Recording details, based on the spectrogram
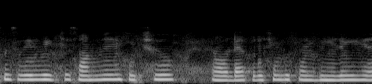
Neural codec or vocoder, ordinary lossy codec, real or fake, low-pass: codec, 16 kHz, 1 kbps, FreqCodec, larger model; MP3, 24 kbps; fake; 7.2 kHz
